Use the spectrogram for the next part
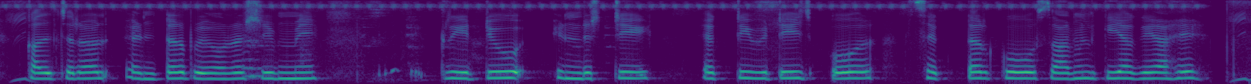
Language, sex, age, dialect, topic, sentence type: Hindi, female, 60-100, Awadhi Bundeli, banking, statement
